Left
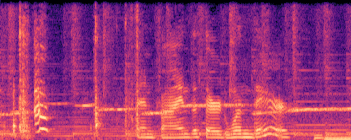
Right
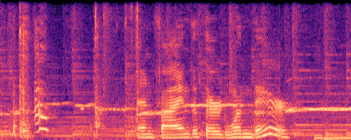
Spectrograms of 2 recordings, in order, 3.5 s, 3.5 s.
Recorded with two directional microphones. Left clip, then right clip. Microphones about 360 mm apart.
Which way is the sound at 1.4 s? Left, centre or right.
Centre.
